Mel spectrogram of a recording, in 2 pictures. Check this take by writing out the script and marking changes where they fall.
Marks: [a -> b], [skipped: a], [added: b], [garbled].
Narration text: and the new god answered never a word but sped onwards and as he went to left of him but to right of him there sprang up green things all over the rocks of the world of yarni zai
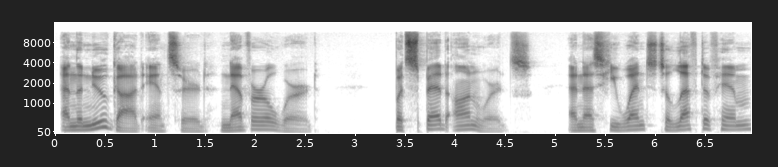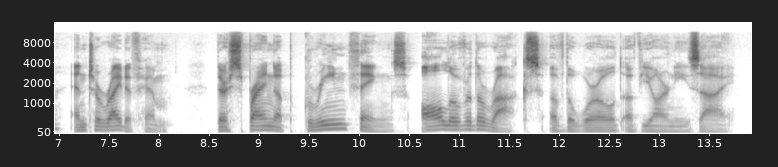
and the new god answered never a word but sped onwards and as he went to left of him [but -> and] to right of him there sprang up green things all over the rocks of the world of yarni zai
